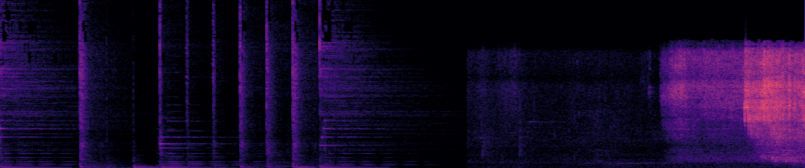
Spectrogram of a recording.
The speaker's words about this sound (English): the quenching method in which we dip the uh, hot red hot component in a quenching media which is nothing but water brine solution or oil so right now we have a water so i'm going to uh, dip that red hot component in the water. So let's see.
